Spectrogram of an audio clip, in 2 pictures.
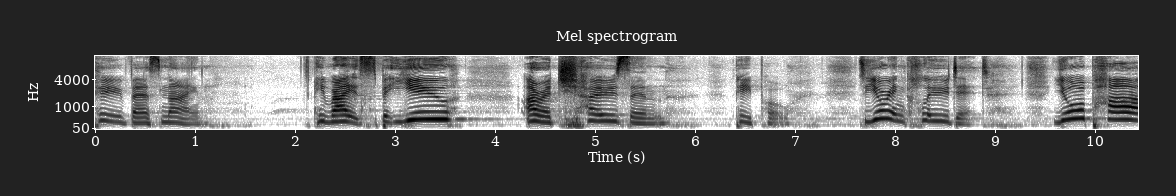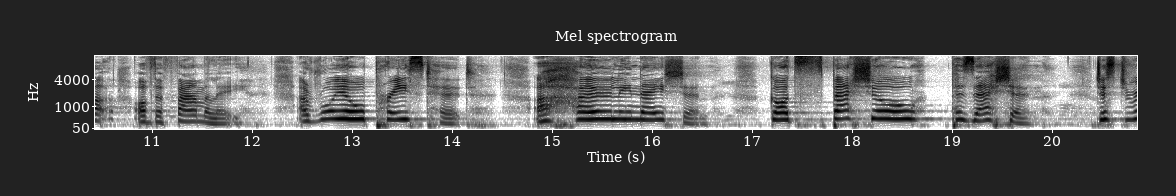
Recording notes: Recorded Live at Life Church Lancashire.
